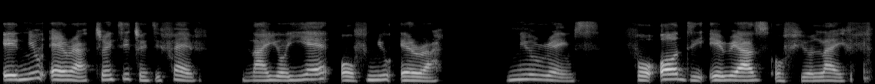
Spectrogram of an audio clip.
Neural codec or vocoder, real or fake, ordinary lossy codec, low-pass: codec, 16 kHz, 2 kbps, FunCodec, trained on Chinese and English, 25 frames a second; fake; none; none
